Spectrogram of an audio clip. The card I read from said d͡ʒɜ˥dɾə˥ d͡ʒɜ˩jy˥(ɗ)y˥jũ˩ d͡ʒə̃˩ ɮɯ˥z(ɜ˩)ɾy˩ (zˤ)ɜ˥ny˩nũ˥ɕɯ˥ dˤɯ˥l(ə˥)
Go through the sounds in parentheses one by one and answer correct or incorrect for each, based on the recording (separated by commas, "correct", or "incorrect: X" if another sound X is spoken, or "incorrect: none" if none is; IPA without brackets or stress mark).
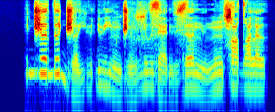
correct, incorrect: æ˩, incorrect: z, correct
